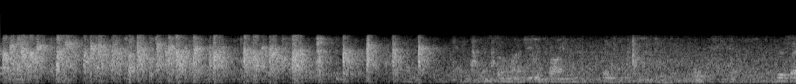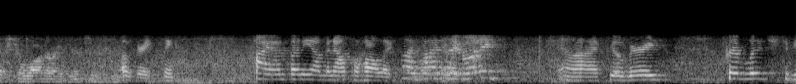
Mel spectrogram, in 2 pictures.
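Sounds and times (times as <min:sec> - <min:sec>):
small crowd clapping: 0:00.0 - 0:05.6
room murmur and voices: 0:00.0 - 0:15.9
speech: 0:07.9 - 0:09.9, 0:10.5 - 0:13.0, 0:13.6 - 0:14.6, 0:15.2 - 0:15.9.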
